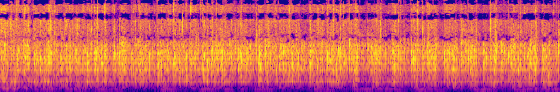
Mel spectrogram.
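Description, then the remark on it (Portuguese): A sustained round of applause from many hands, a dense crackling wash of clapping that stays steady and loud for about seven seconds without pause. “Eu acho que é digno de todo mundo uma salva de palmas.”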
